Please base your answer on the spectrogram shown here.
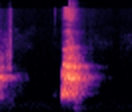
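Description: A single dog barks once, sharp and fairly close, after a faint clipped yelp; silence before and after, no talking.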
